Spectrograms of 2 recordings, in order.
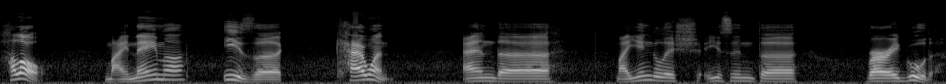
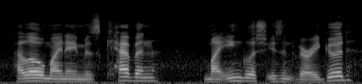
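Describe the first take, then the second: First: It is said in a Chinese English accent. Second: It is said in a plain American accent.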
